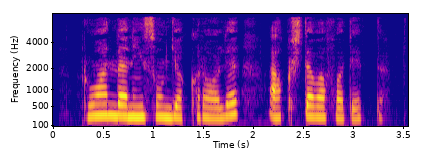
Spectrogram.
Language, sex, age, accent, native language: Uzbek, female, 18-24, Samarqand, Uzbek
